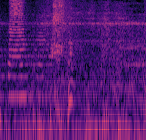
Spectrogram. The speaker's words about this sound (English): That's the sound of the horn.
